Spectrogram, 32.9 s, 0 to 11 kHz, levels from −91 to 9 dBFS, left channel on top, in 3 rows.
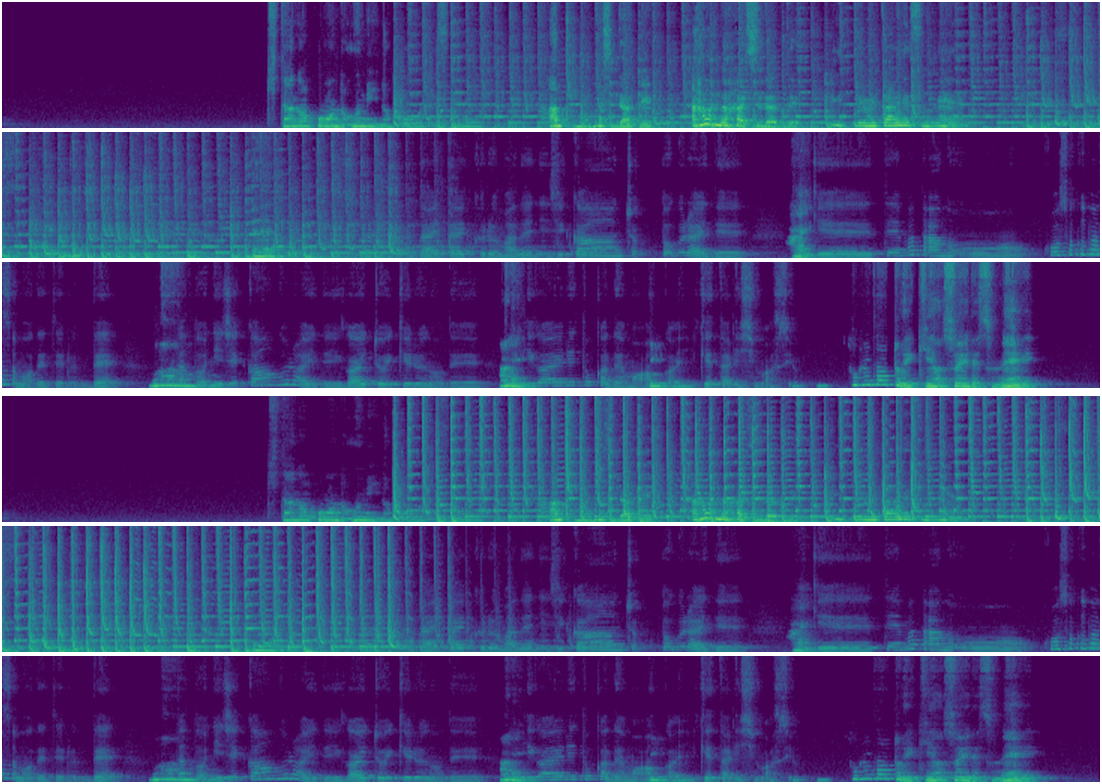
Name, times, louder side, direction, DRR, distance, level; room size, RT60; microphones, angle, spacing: voice 1, 2.8-4.8 5.5-6.5 6.9-9.7 11.6-11.8 13.5-13.8 18.9-19.1 23.4-23.9 26.9-27.3 28.4-28.8 30.1-32.3, left 4 dB, 70° left, 0.5 m, -27 dB
sound 1, 3.9-16.1, right 4 dB, 70° right, 0.8 m, -32 dB
voice 2, 5.4-6.5 10.1-13.0 13.6-23.1 23.7-26.8 27.2-29.9, left 1 dB, 5° left, 0.8 m, -46 dB
11.5 x 4.7 x 4.5 m
head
